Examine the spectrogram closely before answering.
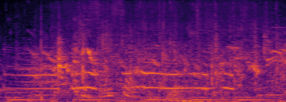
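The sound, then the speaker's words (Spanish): A person imitates a chicken, mimicking clucking with the voice in a quick series of bright, nasal clucks and squawks that rise and fall in pitch, fairly loud throughout. “¿Hablas algún otro idioma? Sí, el idioma pollo. ¿Cómo es? ¿Podrías decir alguna cosa en idioma pollo?”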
